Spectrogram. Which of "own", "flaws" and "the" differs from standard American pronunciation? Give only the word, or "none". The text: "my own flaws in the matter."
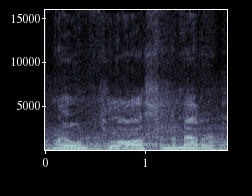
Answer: flaws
